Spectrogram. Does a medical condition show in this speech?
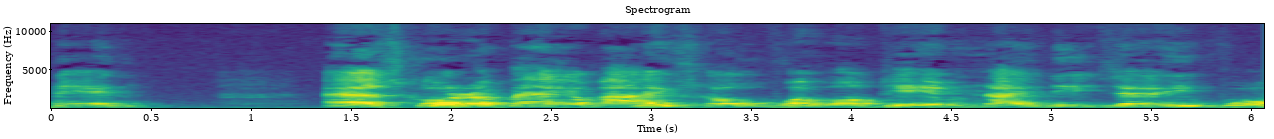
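Yes: traumatic brain injury; quadriparesis, limited use of all limbs.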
